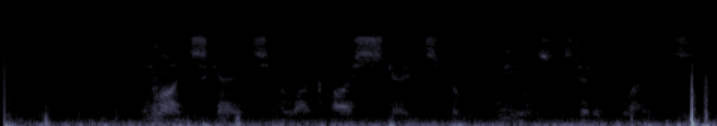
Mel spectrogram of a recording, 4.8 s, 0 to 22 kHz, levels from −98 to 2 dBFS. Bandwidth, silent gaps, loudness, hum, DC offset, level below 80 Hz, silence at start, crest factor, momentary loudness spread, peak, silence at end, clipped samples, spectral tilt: 12.5 kHz; none; -62 LUFS; none; under 0.1%; -64 dBFS; 0 s; 30 dB; 9 LU; -28 dBFS; 0 s; under 0.1%; -7 dB/octave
